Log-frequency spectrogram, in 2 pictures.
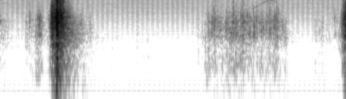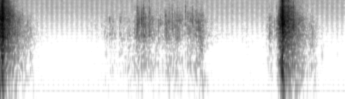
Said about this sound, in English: And this device is described as an air vortex cannon. And you can tell by the effects if it's working or not.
